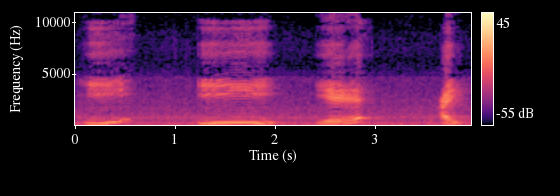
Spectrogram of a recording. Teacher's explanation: इनके उच्चारण में होठों की आकृति अवृत्ताकार होती है, जैसे सेमी सर्किल जैसे होते हैं।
